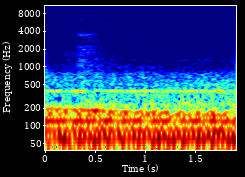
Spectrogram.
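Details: Renault Triber at warm idle, normal temperature, windows closed, AC not yet switched on: low, steady engine hum with even rumble and faint constant tone, no knocks or whine; runs normally before the AC compressor noise is demonstrated.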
